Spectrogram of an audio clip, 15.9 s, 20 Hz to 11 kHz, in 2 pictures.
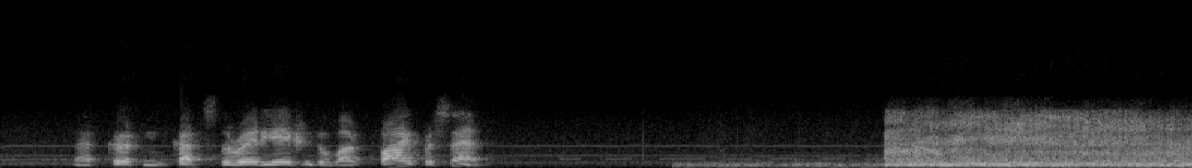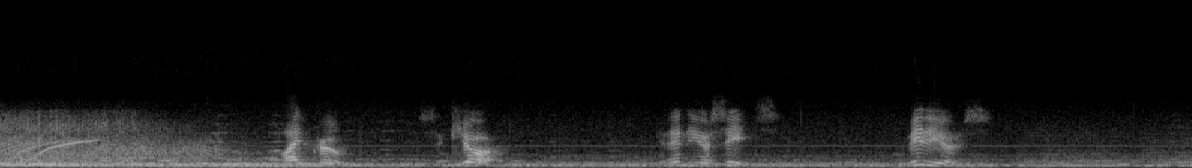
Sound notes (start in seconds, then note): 4.5 meteor whooshing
